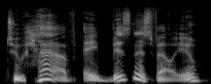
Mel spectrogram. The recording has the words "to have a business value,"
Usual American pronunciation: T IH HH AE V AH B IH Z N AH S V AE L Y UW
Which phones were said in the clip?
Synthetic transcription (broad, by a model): T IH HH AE V AH B IH Z N AH S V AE L Y UW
